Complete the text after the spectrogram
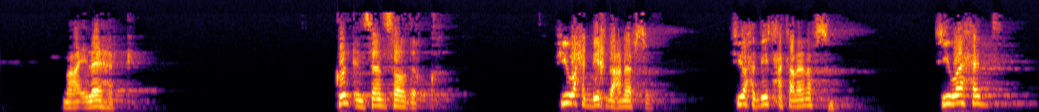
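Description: An elderly man speaks in short, clear phrases with pauses between them.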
